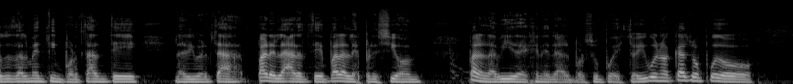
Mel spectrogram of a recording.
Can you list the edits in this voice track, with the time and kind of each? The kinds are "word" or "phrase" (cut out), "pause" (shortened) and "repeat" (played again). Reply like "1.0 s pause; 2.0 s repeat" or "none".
none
